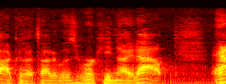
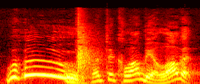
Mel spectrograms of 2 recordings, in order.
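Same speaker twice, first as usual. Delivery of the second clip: high, loud woohoo; excited cheer; 11 semitones higher, 9 dB louder than usual. Real, not acted. Cheering a viewer who loved Colombia, loud excited woohoo. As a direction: whoop it up for him.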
